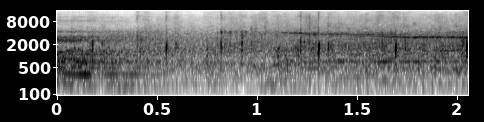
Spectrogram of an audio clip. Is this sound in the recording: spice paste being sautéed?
no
